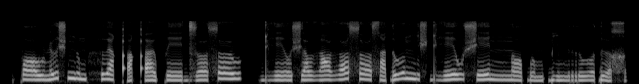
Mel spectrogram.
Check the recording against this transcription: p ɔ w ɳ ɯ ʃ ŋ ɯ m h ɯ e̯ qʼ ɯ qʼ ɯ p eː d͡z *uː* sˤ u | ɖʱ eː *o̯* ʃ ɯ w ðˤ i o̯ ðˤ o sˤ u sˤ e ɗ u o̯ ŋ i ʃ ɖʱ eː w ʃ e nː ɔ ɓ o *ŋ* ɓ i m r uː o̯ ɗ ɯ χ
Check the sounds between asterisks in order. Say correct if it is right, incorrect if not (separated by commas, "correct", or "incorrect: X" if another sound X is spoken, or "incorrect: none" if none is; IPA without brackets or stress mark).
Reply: correct, correct, incorrect: m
